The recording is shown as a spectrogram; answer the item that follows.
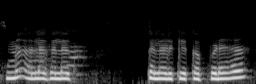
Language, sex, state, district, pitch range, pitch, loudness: Hindi, female, Uttar Pradesh, Saharanpur, 260-285 Hz, 270 Hz, -12 LUFS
